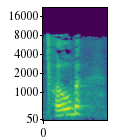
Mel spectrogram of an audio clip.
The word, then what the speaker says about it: tov: It's actually pronounced tov, but I like how it's actually written, tov.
